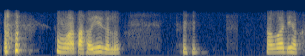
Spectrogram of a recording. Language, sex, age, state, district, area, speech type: Assamese, female, 18-30, Assam, Dhemaji, rural, conversation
